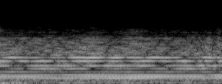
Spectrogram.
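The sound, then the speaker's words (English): A sustained, buzzy synth-like sample with rich harmonics plays alone, its modulation pushed up so its pitch and texture waver in a slow, wobbly modulation that gives it a siren-like warble throughout. “Sample starts, and then I'm pushing up the modulation to give it more of a wobbly, wibbly wobbly at the end.”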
